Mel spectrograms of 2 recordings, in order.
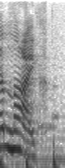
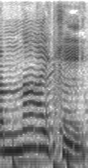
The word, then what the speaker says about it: Nike: бренду очень интересно как вы прочитаете это не nike это nike вот лайза хвастаться своими новыми apple watch выманила булочки глаз и смотрим на пример модели nike nike они убили друг друга за nike а теперь 6 бренд ralph lauren как только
